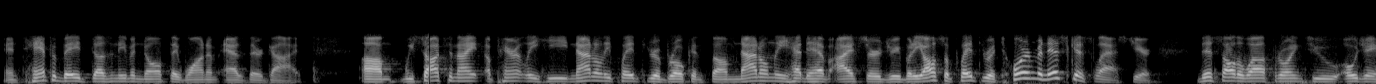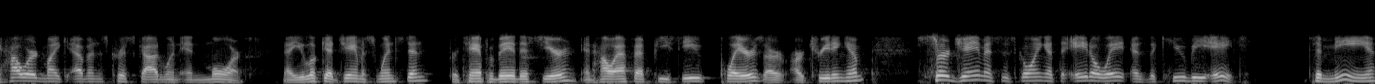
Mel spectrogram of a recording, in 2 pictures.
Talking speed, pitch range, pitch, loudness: 190 wpm, 125-160 Hz, 140 Hz, -26 LUFS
